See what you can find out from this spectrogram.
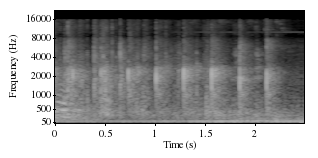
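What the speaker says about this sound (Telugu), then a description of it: "గట్టిగా చప్పట్లు కొడతాం" A church congregation claps loudly together in a steady, even rhythm of about eight beats, close and strong over a low hum.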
